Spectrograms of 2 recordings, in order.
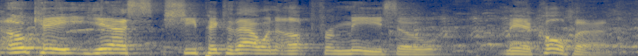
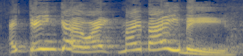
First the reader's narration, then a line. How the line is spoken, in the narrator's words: She also will screech out, sometimes at inopportune moments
